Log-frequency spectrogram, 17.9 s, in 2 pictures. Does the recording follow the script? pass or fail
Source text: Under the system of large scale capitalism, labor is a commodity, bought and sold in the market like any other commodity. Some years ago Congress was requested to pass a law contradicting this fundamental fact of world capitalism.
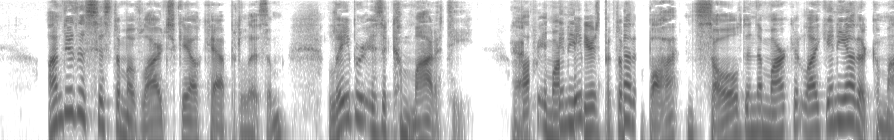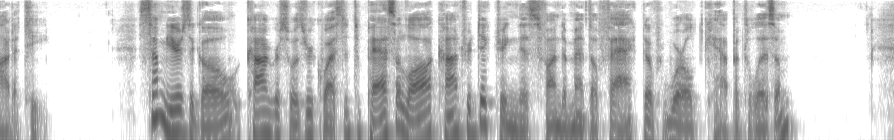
fail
